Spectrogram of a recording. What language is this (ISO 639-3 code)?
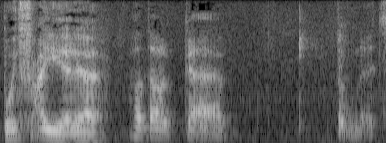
cym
